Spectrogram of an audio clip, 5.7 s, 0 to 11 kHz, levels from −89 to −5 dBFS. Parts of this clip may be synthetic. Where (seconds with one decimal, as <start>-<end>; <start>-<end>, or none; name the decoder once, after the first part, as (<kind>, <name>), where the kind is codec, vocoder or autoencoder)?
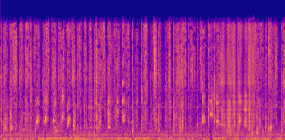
4.4-5.1 (vocoder, Vocos)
